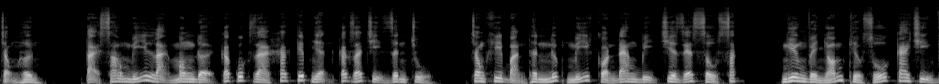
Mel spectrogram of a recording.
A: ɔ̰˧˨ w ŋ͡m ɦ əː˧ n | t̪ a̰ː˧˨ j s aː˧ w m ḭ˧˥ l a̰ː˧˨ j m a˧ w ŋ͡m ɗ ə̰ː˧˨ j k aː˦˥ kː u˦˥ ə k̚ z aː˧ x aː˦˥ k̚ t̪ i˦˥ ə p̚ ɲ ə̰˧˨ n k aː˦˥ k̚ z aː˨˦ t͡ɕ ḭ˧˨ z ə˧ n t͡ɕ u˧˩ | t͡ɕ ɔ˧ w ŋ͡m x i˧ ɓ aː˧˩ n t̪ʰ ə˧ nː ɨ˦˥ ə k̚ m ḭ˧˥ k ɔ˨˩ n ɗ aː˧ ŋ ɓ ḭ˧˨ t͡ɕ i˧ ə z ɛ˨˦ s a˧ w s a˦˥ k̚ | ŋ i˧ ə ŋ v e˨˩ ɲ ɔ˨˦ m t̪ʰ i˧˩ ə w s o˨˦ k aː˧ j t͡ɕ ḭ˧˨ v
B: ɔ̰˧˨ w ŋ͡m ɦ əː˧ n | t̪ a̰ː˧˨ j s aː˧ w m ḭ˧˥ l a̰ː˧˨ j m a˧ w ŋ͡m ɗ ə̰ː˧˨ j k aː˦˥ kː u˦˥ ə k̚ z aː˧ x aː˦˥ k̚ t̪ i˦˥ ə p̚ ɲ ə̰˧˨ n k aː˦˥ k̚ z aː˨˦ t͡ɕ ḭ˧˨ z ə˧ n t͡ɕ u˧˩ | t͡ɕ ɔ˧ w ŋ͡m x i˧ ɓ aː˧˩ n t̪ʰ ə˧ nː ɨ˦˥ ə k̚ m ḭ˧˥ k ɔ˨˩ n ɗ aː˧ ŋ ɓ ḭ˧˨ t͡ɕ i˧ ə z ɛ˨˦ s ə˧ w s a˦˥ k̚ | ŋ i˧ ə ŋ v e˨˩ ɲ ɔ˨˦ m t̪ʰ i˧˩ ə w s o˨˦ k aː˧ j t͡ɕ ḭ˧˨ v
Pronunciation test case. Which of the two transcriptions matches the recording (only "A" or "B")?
B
